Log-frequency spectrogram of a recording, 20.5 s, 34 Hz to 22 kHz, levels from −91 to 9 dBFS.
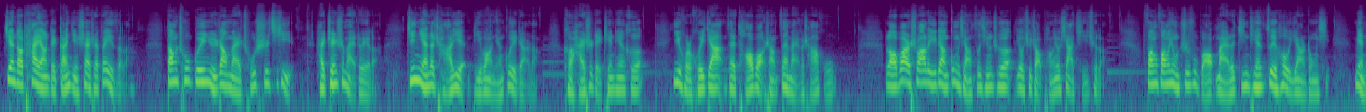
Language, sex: Chinese, male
